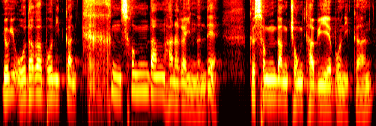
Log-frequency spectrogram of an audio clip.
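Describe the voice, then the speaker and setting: Man, pastor, sermon in a church, animated storytelling, playful dialect jokes. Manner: lively storytelling with sudden high exclamations and dialect jokes. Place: church sanctuary.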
